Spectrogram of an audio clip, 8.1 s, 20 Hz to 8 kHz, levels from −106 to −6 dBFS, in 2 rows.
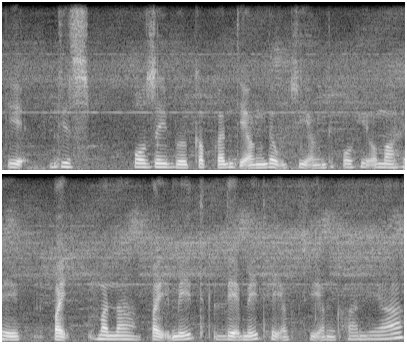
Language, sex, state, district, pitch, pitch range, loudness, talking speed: Mizo, female, Mizoram, Aizawl, 160 Hz, 150-170 Hz, -23 LUFS, 180 wpm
